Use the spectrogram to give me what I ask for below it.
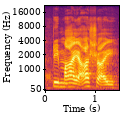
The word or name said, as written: dimAyAASa7i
